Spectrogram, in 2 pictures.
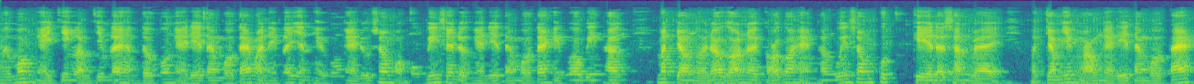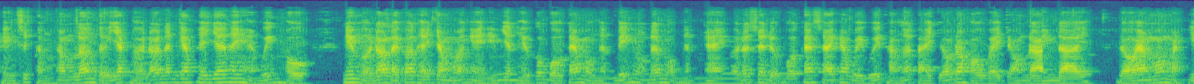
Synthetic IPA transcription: mɨ˧əjmo˦˥t̚ŋa˨˩jt͡ɕi˧ənlə˨˩mt͡ɕi˧mlḛ˧˥hï˨˩ŋ̟t̪ɨ̰˧˨ŋku˧˩əŋaː˨˩jɗḭ˧˨t̪a̰ː˧˨ŋɓo˨˩t̪aː˦˥k̚vaː˨˩nḭ˧əmlə˨˦jza˧jŋ̟hḭ˧˨əwku˧˩əŋaː˨˩jɗṵ˧˩so˨˦mo˨˩t̚mu˧ənɓi˨˦əŋsɛ̰˧˥ɗɨ˨˩ək̚ŋa˨˩jɗi˧ət̪a̰ː˧˨ŋɓo˨˩t̪aː˦˥k̚hḭ˧˨ənvo˧ɓi˧ənt̪ʰə˧n | ma˦˥t̚t͡ɕɔ˧ŋɨ˨˩jɗɔ˨˦ɣɔ̰˧˥˨jnəː˧jkɔ̰˧˩jkɔ˨˦ɦaː˨˩ŋt̪ʰə˧nkwi˨˦ənsə˨˦wŋ͡mku˦˥əkki˧əɗḛ˧˩sa˧jŋ̟ve˨˩ma˨˩k̚t͡ɕɔ˧wŋ͡mza˦˥t̚mə̰˧˨wŋ͡mŋa˨˩jɗi˧˨t̪a̰ː˧˨ŋɓo̰˧˨˩t̪aː˦˥k̚hḭ˧˨ənsɨ˦˥k̚t̪ʰə˨˩nt̪ʰə˧wŋ͡mləː˨˦nt̪ɨ̰˧˨za˦˥k̚ŋɨ˨˩jɗɔ˨˦ɗe˨˦nkaː˦˥k̚t̪ʰe˨˦zəː˨˦jt̪ʰə˨˦jɦaː˨˩ŋwi˨˦ənhu˨˧˩t̚ | ne˨˦wŋɨ˨˩əjɗɔ˨˦la̰ː˧˨jkɔ˨˦t̪ʰe˧˩t͡ɕɔ˧wŋ͡mmo̰˧˥jŋa˨˩jnḭ˧˨əmza˧jŋ̟hi˧˨əwkɔ˨˦ɓo̰˧˩t̪aː˦˥k̚mo˨˩t̚ŋï˨˩ŋ̟ɓi˨˦əŋlu˧ə˧nɗe˨˦nmo˨˩t̚ŋï˨˩ŋŋa˨˩jŋɨ˨˩əjɗɔ˨˦sɛ̰˧˥ɗɨ˨˩ək̚ɓo˨˩t̪aː˦˥k̚saː˧jkaː˦˥k̚vḭ˧˨kwḭ˧˩˦t̪ʰə˨˩nʔəː˧˩t̪a̰ː˧˨jt͡ɕo̰˧˩ɗɔ˨˦ɦo̰˧˨vḛ˧˨t͡ɕɔ̰˧˨nɗəː˨˩nɗəː˨˩j | ɗo̰˧˨ʔaː˧ŋmɔ˨˦nma˨˩t̚zɨ˧

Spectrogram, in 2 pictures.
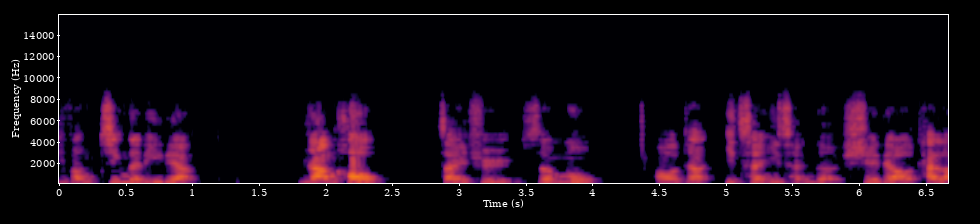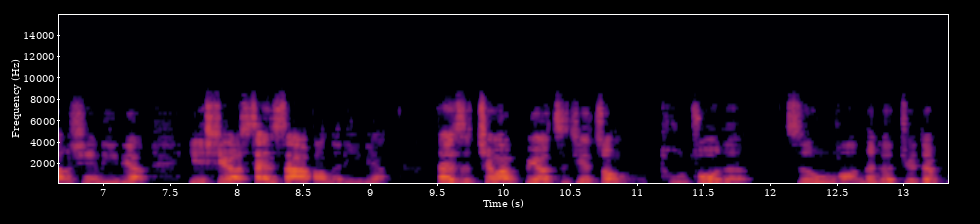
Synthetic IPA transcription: i˥fɑ˦˥ŋt͡ɕi˥ŋd̪ə˨li˥˧ljɑ˥˨˩ŋ | ɻa˧˦nxo˥˩ʊ | t͡sa˥˧ɪt͡ɕʰy˥˩ʂə˥nmu˥˩ | hɔ˨˩jɑ˥˩i˥˩t͡sʰə˧˥ŋi˥˩t͡sʰə˧˥ŋd̪ə˨ɕjɛ˥˧t̪̬jɑ˥˩ʊt̪ʰa˥nlɑ˧˥ŋɕi˥˧ŋd̪ə˨li˥˧ljɑ˥˩ŋ | jɛ˨˩ɕjɛ˥˧t̪jɑ˥˨˩ʊsa˦nsa˥˩fɑ˧˥ŋd̪ə˨lḭ˥˨ljɑ̰˥˩ŋ | t̪a˥˧nʂ̬̩˥˩t͡ɕʰjɛ˧˥nwa˧˥npu˨˩jɑ˥˩ʊʈ͡ʂɻ̩˧˦˥t͡ɕjɛ˥t͡sʊ˥˩ŋt̪ʰu˨˩t͡swɔ˥˩d̪ə˩ | ʈ͡ʂɻ̩˧˦u˥˨xɔ˨na˥˩ɡə˩t͡ɕɥɛ˧˥t̪we˥˧˩ɪp

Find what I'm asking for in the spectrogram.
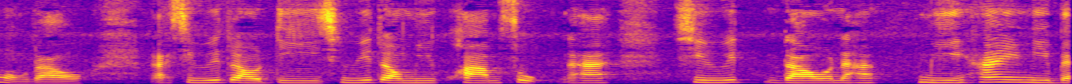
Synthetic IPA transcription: ŋkʰɔː˩˦ŋɾa˧wna˦˥t͡ɕʰiː˧wi˦˥t̪̚ɾa˧wdiː˧t͡ɕʰiː˧wt̪̚ɾa˧wmiː˧kʰwaː˧msu˨˩k̚na˦˥kʰa˦˥ | t͡ɕʰiː˧wi˦˥t̪̚ɾa˧wna˦˥kʰa˦˥ | miː˧ɦa˥˩jmiː˧bɛː˨

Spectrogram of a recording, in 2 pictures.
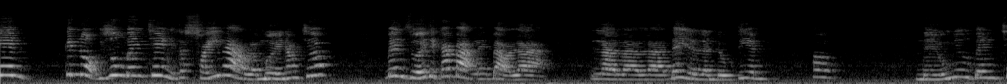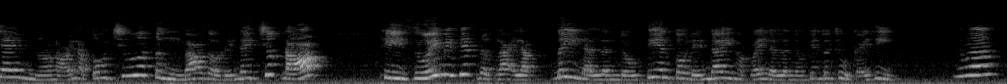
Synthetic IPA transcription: e˧n | kaː˨˦jno̰˧˨jzʊ˧ŋ͡mɓe˧nt͡ɕe˧nŋɨ˨˩əjt̪aː˧swa˨˦jvaː˨˩wlaː˨˩mɨ˨˩əjna˧mt͡ɕɨ˦˥ək̚ | ɓe˧nzɨ˨˦əjt̪ʰi˨˩kaː˦˥k̚ɓa̰ː˧˨nla̰ː˧˨jɓaː˧˩wlaː˨˩laː˨˩laː˨˩laː˨˩ɗə˧jlaː˨˩lə˨˩nɗə˨˩wt̪i˧ən | ʔəː˧ | ne˨˦wɲɨ˧ɓe˧nt͡ɕe˧nnɔ˨˦nɔ˨˦jlaː˨˩t̪o˧jt͡ɕɨ˧ət̪ɨ˨˩ŋɓaː˧wzəː˨˩ɗe˨˦nɗə˧jt͡ɕɨ˦˥ək̚ɗɔ˨˦ | t̪ʰi˨˩zɨ˨˦əjmḭ˧˥vʰi˦˥ət̚ɗɨ˨˩ək̚la̰ː˧˨jlaː˨˩ | ɗə˧jlaː˨˩lə˨˩nɗə˨˩wt̪i˧ənt̪o˧jɗe˨˦nɗə˧jɦwa˨˩k̚ɗə˧jlaː˨˩lə˨˩nɗə˨˩wt̪i˧ənt̪o˧jt̪ʰu˧˩kaː˨˦jzi˨˩ | ɗʊ˨˦ŋə˧˦

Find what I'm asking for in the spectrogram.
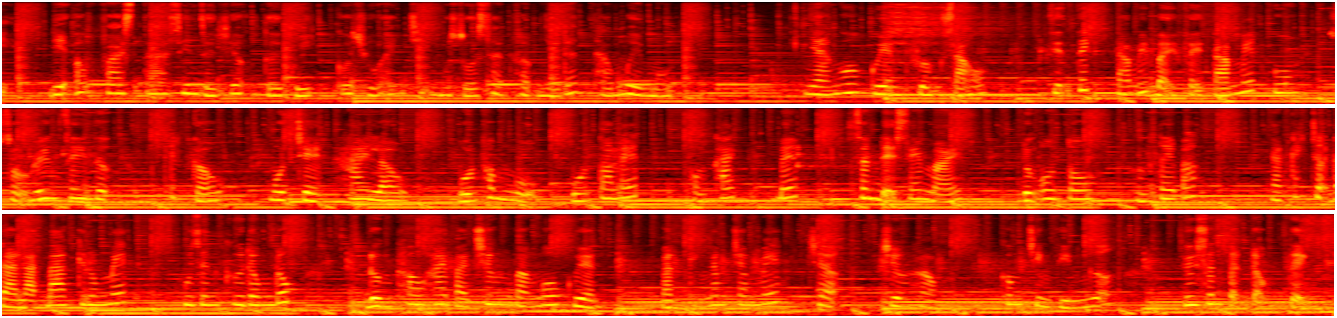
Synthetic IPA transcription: ɗḭ˧˨əʔə˦˥k͡p̚vaː˧jst̪aː˧si˧nzəː˨˦jzɨ̰˧˨əŋt̪əː˨˦jkwi˨˦ko˧t͡ɕu˨˦ʔa̰˧jŋ̟t͡ɕḭ˧˨mo˨˩t̚so˨˦saː˧˩nfə̰ː˨˩p̚ɲaː˨˩ɗə˦˥t̚t̪ʰaː˨˦ŋmɨ˨˩əjmo˨˦t̚ | ɲaː˨˩ŋo˧kwi˨˩ənfɨ˨˩əŋsa˨˦wzḭ˧˨ənt̪ï˦˥k̚t̪aː˨˦mːɨ˧əjɓə˧˩jfə˧˩jt̪aː˨˦mːɛ˦˥t̚ku˧əŋso˧˩zi˧əŋsə˧jzɨ̰˧˨ŋ | ke˦˥t̚kə˨˦w | mo˨˩t̚t͡ɕe˨˧˩nhaː˧jlə˨˩w | ɓo˨˦nfə˧wŋ͡mŋṵ˧˨ | ɓo˨˦nt̪ɔ˧lʔɛ˦˥t̚ | fə˨˦wŋ͡mxʰa˦˥jk̟̚ | ɓe˦˥p̚ | sə˧nɗḛ˧˨sɛ˧ma˨˦j | ɗɨ˨˦əŋʔo˧t̪o˧ | hɨ˨˦ŋt̪e˧ɓa˦˥k̚ | ɲaː˨˩ka˦˥jk̚t͡ɕə̰ː˧˨ɗaː˨˩laː˨˩t̚ɓaː˧ki˧lo˧mɛ˦˥t̚xu˧zə˧nkɨ˧ɗə˧wŋ͡mɗʊ˦˥k͡p̚ | ɗɨ˨˩əŋt̪ʰə˧wɦaː˧jɓaː˨˩t͡ɕɨ˧ŋvaː˨˩ŋo˧kwi˨˩ənɓaː˨˩nkï˨˦ŋna˧mt͡ɕa˧mːɛ˦˥t̚t͡ɕə̰ː˧˨ | t͡ɕɨ˨˩əŋɦa˨˩wk͡p̚kə˧wŋ͡mt͡ɕï˨˩ŋ̟t̪i˨˦nŋɨ̰˧˥ək̚zi˧wsə˧nvə̰˧˨nɗə̰˧˨wŋ͡mt̪ḭ̈˧˩ŋ̟

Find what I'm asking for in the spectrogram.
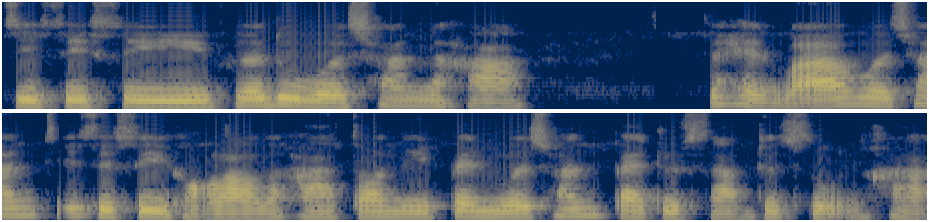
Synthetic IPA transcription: t͡ɕiː˧siː˧siː˧pʰɯ˥˩ɐduː˧wɤː˧t͡ɕʰa˥˩nːa˦˥kʰa˦˥ | t͡ɕa˨˩ɦe˩˦nwa̰ː˥˩wɤː˧t͡ɕʰa˥˩nt͡ɕiː˧siː˧siː˧kʰɔ̰ː˩˦ŋɾa˧wna˦˥kʰa˦˥t̪ɔː˧nːiː˦˥pe˧nwɤː˧t͡ɕʰa˥˩npɛː˨˩t̪̚t͡ɕu˨˩t̪̚saː˩˦mt͡ɕu˨˩t̪̚sṵː˩˦nkʰa˥˩

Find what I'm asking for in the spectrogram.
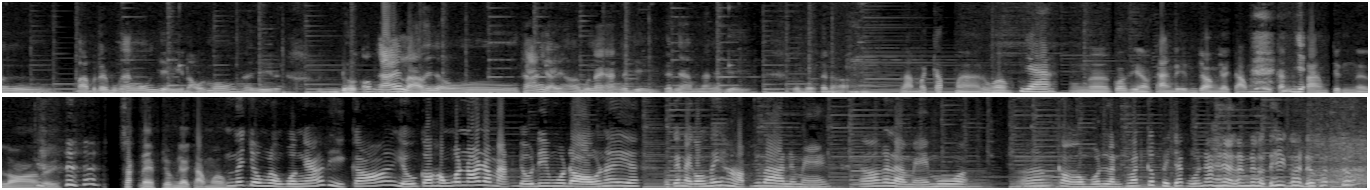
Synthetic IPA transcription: ɓaː˨˩m˨˩nɗa˧˩ɓu˨˦ənʔa˧nmo˨˦nka˨˦jzi˨˩ɗo̰˧˨jmo˨˦nhaː˧˨˩zi˨˩˨ | ɗɨ˨˩əkːɔ˨˦ɣaː˨˦jlaː˨˩t̪ʰe˨˦zṵ˧˨saː˨˦ŋzə̰˧˨jɦə̰ː˧˨mu˨˦ənʔa˧jʔa˧nkaː˨˦jzi˨˩k̪aː˨˦ɲaː˨˩mi̟˨˩ʔa˧ŋkaː˨˦jzi˨˩kɔ˨˩ɗɨ˨˩ək̚taː˧jɗɔ˨˦ | laː˨˩mːə˨˦jkə˦˥p̚maː˨˩ɗʊ˨˦ŋ͡mhə˧wŋ͡mzaː˧˨hɔ˧nː˧kɔ˨˦t̪ʰi˧˩naː˨˩wt̪ʰaː˧ŋɗi˧˩əmt͡ɕɔ˧ʔwŋ͡mzaː˨˩t͡ɕɔ̰˧˨wŋ͡mzo˨˩ka˦˥k̚ʔt̪aː˧hŋ͡mt͡ɕɨ˧ŋnə˨˩jlɔ˧zo˨˩j | sa˦˥k̚ɗɛ˨˩p̚t͡ɕɔ˧ŋ͡mzaː˨˩t͡ɕɔ̰˧˨wŋ͡mhə˧wnɔ˨˦jt͡ɕʊ˧wŋ͡mlaː˨˩kwə˨˩nʔaː˨˦wt̪ʰi˨˩kɔ˨˦zṵ˧˨˩kɔ˧nɦə˧wŋ͡mkɔ˨˦nɔ˨˦jzaː˧ma˨˩k̚zṵ˧˨ɗi˧mu˧əɗo˨˩nə˨˦jkaː˨˦jna˨˩jkɔ˧nt̪ʰə˨˦jɦɔː˨˩p̚t͡ɕɨ˨˦ɓaː˧nə˨˩mɛ̰˧˨ | nɔ˨˦kɔː˨˦laː˨˩mɛ̰˧˨mu˧ə | ɔ˨˦kɔ˨˩n˨˩mu˧˩la˨˩ŋ˧ma˦˥t̚kɨ˦˥p̚fiː˨˩t͡ɕa˦˥k̚ku˧˩ənaː˨˧˩jlaː˨˩la˨˩ŋɗə˨˩wt̪i˧əmkɔː˧˩ɗɨ˨˩ək̚ma˦˥t̚kɨ˦˥p̚

